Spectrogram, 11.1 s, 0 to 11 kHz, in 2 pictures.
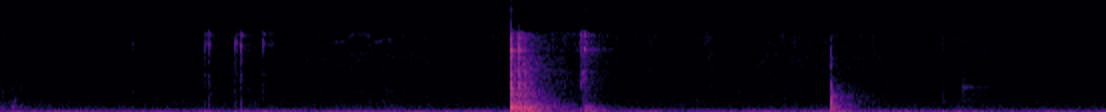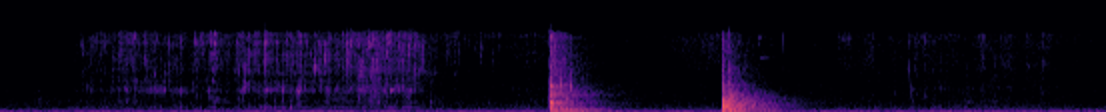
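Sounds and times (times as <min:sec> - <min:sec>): liquid pouring into batter: 0:05.9 - 0:07.9.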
